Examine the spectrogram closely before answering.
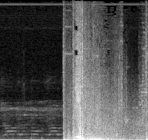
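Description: A sniper rifle fires a single loud, booming shot.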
